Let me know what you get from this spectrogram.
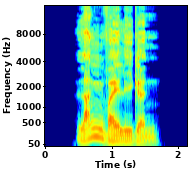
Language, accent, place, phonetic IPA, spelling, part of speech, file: German, Germany, Berlin, [ˈlaŋvaɪ̯lɪɡn̩], langweiligen, adjective, De-langweiligen.ogg
- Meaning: inflection of langweilig: 1. strong genitive masculine/neuter singular 2. weak/mixed genitive/dative all-gender singular 3. strong/weak/mixed accusative masculine singular 4. strong dative plural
